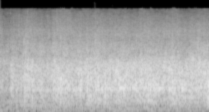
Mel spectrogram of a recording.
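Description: A short, even burst of applause from a student audience at a Martin Fayulu manifesto presentation in the Democratic Republic of Congo, dense clapping heard alone without talk.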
